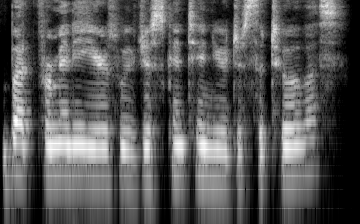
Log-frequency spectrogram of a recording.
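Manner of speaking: normal talking voice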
